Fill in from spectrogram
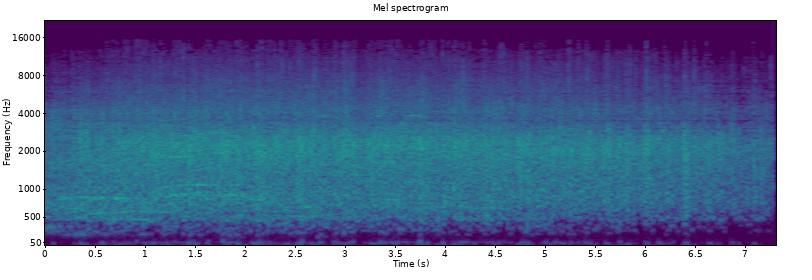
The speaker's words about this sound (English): Now you can applause.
